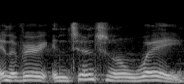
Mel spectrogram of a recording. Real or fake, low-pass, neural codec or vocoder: real; 7.2 kHz; none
